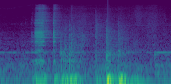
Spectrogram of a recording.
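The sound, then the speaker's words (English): A door latch being opened: faint rustling and creaking followed by two soft, low mechanical clacks in quick succession. “We'll open the latch.”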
